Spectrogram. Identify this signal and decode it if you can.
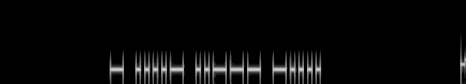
Morse code, heard as a keyed tone, about 28 wpm, 700 Hz. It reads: T426
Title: Numbers - Contest Style - 4-Digit 28wpm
